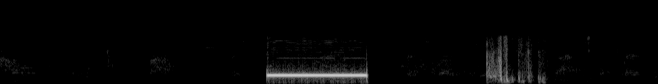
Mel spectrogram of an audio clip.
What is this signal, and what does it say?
Ringback tone (Europe, 425 Hz).
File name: out- -2010- - - .6703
